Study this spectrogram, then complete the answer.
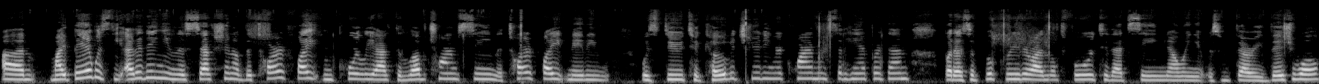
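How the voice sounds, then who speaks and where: A woman with a dark, mellow tone and fairly high pitch at a fairly quick pace with ordinary pitch variation, in a dry, close sound with no echo. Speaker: listener leaving voicemail. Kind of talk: voicemail review.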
